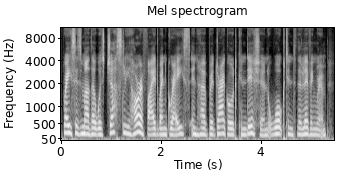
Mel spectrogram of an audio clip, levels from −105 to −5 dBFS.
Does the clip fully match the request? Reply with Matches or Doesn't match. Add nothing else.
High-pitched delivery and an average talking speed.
Doesn't match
